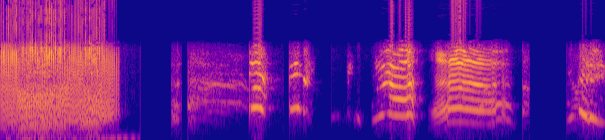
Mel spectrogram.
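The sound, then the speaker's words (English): A loud, sputtering fart sound effect lasts about a second, followed by several short squeaky, whimpering bursts that rise and fall in pitch. “We don't need any effects. We just need the fart sound.”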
